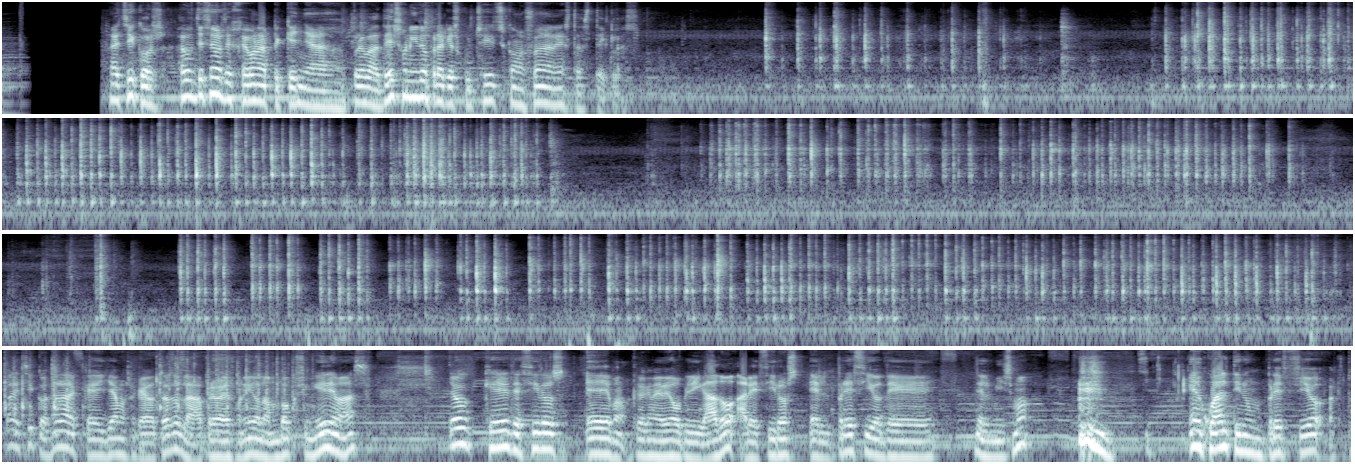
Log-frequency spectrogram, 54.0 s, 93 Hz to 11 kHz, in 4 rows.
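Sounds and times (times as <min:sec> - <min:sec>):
typing on mechanical keyboard: 0:07.6 - 0:10.3, 0:11.5 - 0:19.0, 0:20.0 - 0:26.6, 0:27.4 - 0:28.2, 0:28.8 - 0:43.8.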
